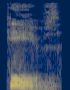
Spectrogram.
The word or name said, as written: heaves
